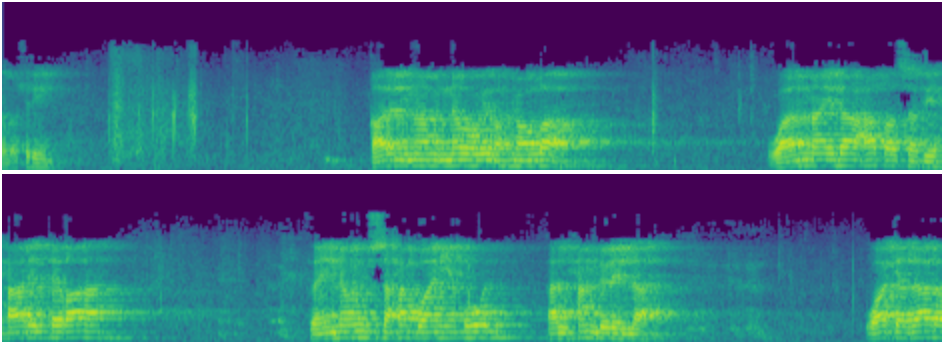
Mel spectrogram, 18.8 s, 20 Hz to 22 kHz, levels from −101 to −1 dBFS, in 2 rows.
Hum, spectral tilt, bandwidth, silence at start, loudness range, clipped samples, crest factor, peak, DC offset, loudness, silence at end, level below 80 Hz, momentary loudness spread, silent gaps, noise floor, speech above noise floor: none; -5 dB/octave; 8.4 kHz; 0 s; 5 LU; under 0.1%; 16 dB; 0 dBFS; under 0.1%; -15 LUFS; 0 s; -58 dBFS; 20 LU; none; -46 dBFS; 32 dB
